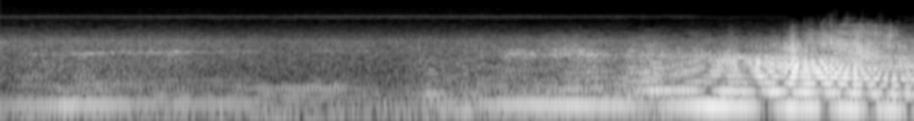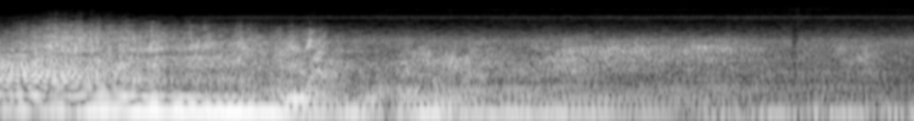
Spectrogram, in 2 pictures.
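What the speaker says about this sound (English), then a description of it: "Rob Holland with an incredible display of aerobatics in his MXS RH Special" Rob Holland's MXS RH Special aerobatic propeller plane flies a low display pass, its engine drone rising and then sweeping down in pitch as it passes by at a distance.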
